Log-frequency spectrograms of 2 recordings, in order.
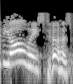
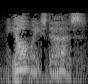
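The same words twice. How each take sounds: First: Raised, insistent preacher's declaration; emphatic repeat. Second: Very soft, slow near-whisper; hushed assurance. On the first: Preacher repeating the promise to congregation, emphatic. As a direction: proclaim it after the hush. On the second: Preacher assuring congregation Jesus hears, hushed. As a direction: let it drop almost to nothing. Hushed repeat before emphatic one. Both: Real, not acted.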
